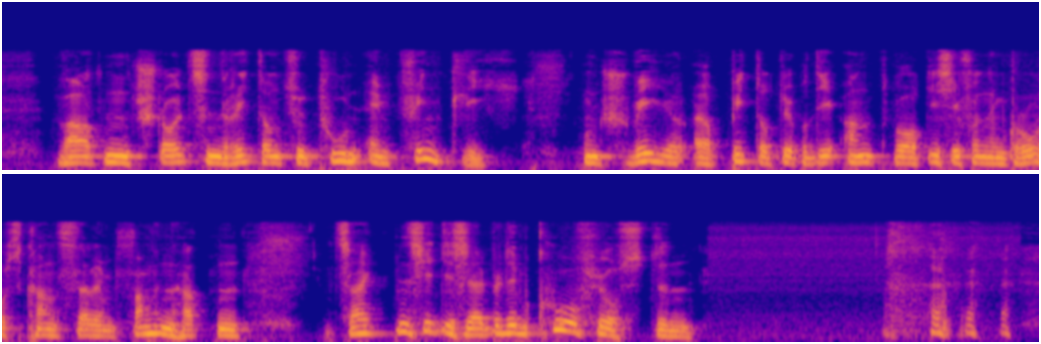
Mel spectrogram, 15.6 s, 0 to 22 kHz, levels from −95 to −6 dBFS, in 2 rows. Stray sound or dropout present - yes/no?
yes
